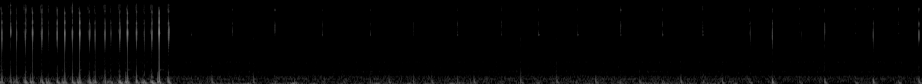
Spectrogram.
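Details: Holy Panda tactile switch, Krytox-lubed housings, stems and springs: fast burst of clicks then sharp single presses, each leaving a thin metallic ping; leaf spring tick.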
